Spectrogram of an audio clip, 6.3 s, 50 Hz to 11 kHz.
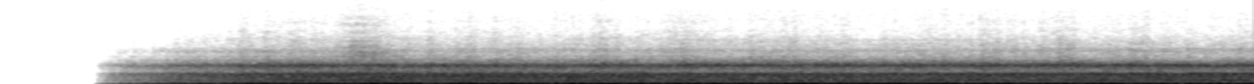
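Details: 1989 Ford F-350 7.3 IDI diesel, previously no-start with fuel leaking at injector base, after replacing injector O-rings and new hoses: engine catches and settles into steady even diesel clatter with low rumble, no misses; running normally.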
